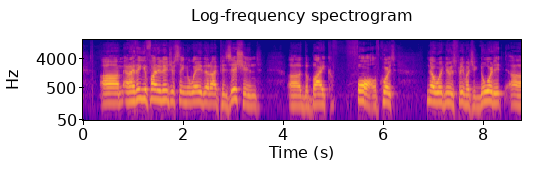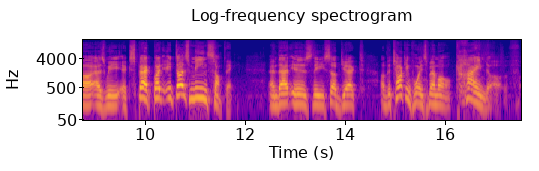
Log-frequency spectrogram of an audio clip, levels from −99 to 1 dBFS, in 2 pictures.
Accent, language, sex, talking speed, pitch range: American, English, male, 160 wpm, 150-195 Hz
